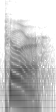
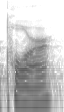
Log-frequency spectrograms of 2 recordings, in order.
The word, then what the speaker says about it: pur: year of King Ahasuerus, they cast pur, or pour, I guess is how you pronounce it, that is the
